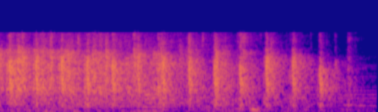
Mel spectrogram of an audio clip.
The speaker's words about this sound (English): Give the Lord another hand clap of praise. You may be seated.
